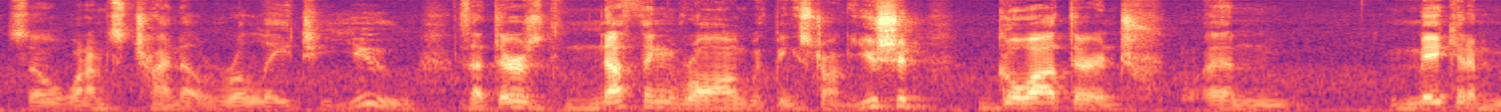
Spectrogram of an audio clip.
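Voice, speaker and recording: A man speaks at a medium pitch with vocal fry. The room echo is audible. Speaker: fitness youtuber. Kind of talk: casual vlog monologue.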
